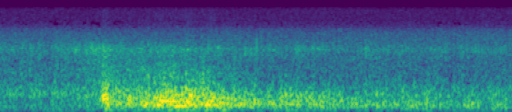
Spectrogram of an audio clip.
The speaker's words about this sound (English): A short time later, the storm stopped.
